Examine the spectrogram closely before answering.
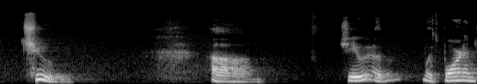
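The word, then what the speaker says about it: Xu: by the way and I think it's supposed to be it's pronounced chew um she was born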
